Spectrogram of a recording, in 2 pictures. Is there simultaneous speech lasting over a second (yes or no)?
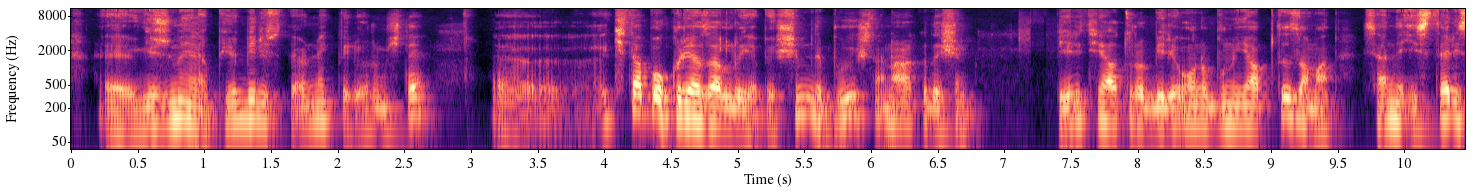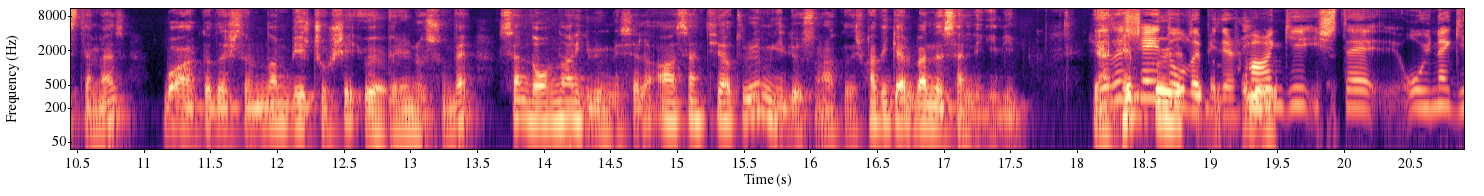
yes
